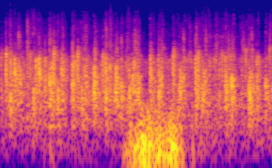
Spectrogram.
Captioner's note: applause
